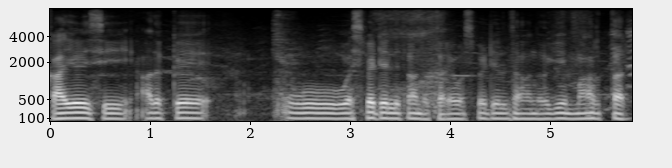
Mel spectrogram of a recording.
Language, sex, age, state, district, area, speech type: Kannada, male, 30-45, Karnataka, Vijayanagara, rural, spontaneous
